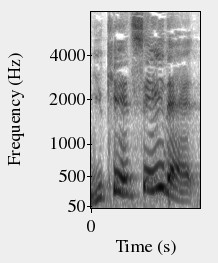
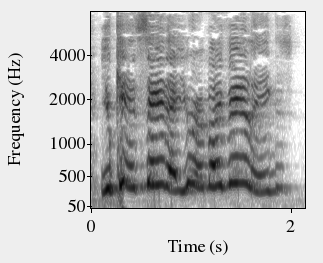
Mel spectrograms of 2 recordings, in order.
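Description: First: High, slow whiny voice; mock offended. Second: Very high, near-crying whine; mock crybaby. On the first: Vlogger mocking the ableist community, high and whiny. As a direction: whine it like an offended scold. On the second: Vlogger mocking offended people, high fake crying whine. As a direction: wail it like a hurt crybaby. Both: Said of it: "community that's saying".

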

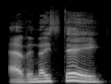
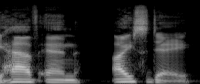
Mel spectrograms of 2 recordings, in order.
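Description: First: Said in the usual way. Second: Slow, clearly separated "Have an ice day" with the n kept on "an"; intended pun line. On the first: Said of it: "but he just says". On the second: Retold or imitated. Podcaster showing how the freeze pun should sound, slow and clear. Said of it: "I think the line is supposed to be".

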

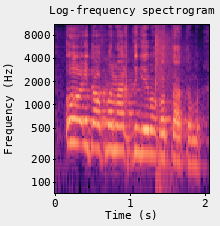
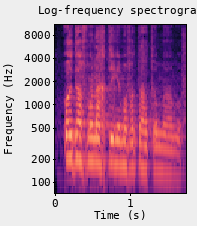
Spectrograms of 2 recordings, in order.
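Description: First: Loud, high preaching cry; raised-voice rebuke, pitched high; shouted admonishment. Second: Said in the usual way. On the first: Real, not acted. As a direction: cry out the warning to the crowd. Repeats the warning, now shouting.

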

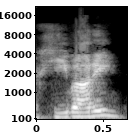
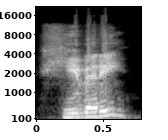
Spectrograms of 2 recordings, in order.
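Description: First: Hibari with an open "ah" in the middle; second pronunciation attempt. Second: Hiberi with an "eh" in the middle, rising; attempted Swedish name. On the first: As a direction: try Hibari as "hee-BAH-ree", a tentative guess. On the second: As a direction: try Hiberi as "hee-BEH-tee", tentatively lifted at the end. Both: Shown as a demonstration. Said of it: "his last name is pronounced".

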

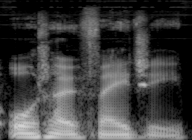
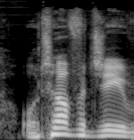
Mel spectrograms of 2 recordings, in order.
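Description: First: Autophagy said as auto-FAY-jee; autophagy with a long "fay"; alternative pronunciation. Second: Said in the usual way. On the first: Shown as a demonstration. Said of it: "there's a very big enunciation debate". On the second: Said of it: "rolls off the tongue for me".

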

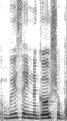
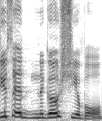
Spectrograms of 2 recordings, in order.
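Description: First: "negotiable" as ne-GO-shuh-bul; pronounced without the I. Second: "negotiable" with an audible ee, ne-GO-shee-uh-bul; imitating the I pronunciation. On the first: Shown as a demonstration. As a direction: drop the ee from "negotiable". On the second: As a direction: quote it back with the I in "negotiable".

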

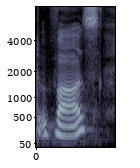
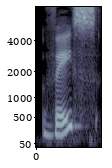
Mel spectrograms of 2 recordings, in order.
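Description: First: Vase said slowly as "vahz"; British VASE. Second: Vase said slowly as "vayss"; American VASE. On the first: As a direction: stretch vase with an AH and a Z. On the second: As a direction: stretch vase to rhyme with base. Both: Shown as a demonstration. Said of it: "you will hear both".

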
